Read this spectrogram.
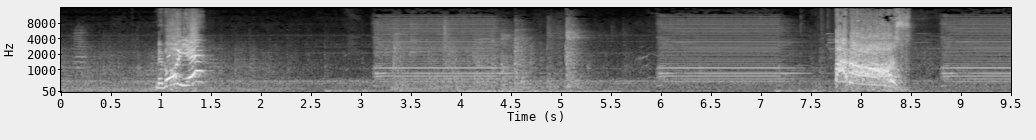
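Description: A young man screams loudly into a microphone.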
